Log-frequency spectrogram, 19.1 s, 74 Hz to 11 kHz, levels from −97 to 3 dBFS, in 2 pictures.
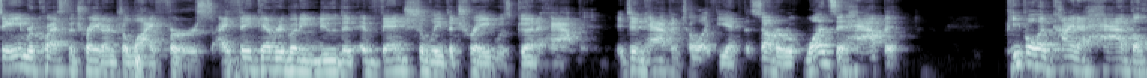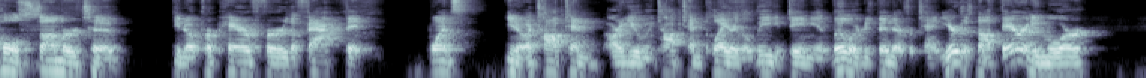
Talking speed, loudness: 230 wpm, -17 LUFS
